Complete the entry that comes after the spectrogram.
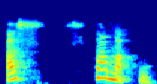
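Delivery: "আস-সামাকু" slowly with a long hissed S; slow model of "আস-সামাকু", S doubled. Shown as a demonstration. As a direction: hold the S in "আস-সামাকু", no L sound. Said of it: "সিনকে দুইটা সিন বানাই দিছে".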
